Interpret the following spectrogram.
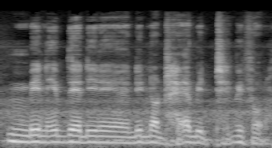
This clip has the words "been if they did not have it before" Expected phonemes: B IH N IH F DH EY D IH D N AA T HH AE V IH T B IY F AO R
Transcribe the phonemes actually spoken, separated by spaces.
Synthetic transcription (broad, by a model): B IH N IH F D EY D IH D N AA T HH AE B IH T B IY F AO R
